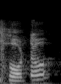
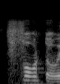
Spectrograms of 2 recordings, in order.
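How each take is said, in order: First: "photo" said as poto; puffed p opening "photo"; wrong pronunciation demo. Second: "photo" with a clear f; correct pronunciation demo. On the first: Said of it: "It's not photo". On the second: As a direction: say "photo" as FOH-to. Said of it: "It's a f sound". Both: Shown as a demonstration.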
